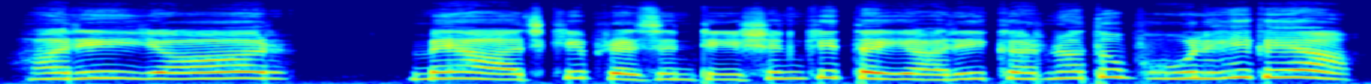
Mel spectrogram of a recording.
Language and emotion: Hindi, fearful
